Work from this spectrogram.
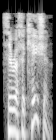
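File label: "thurification", British English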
